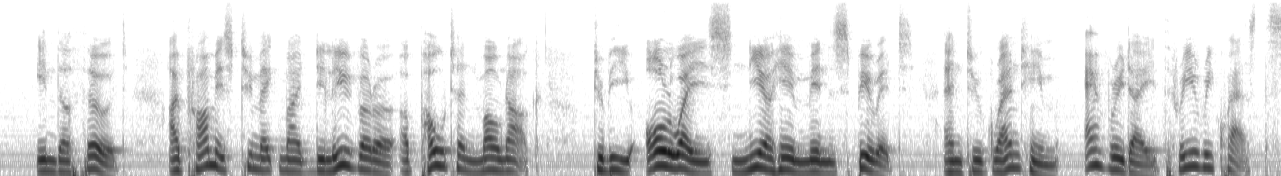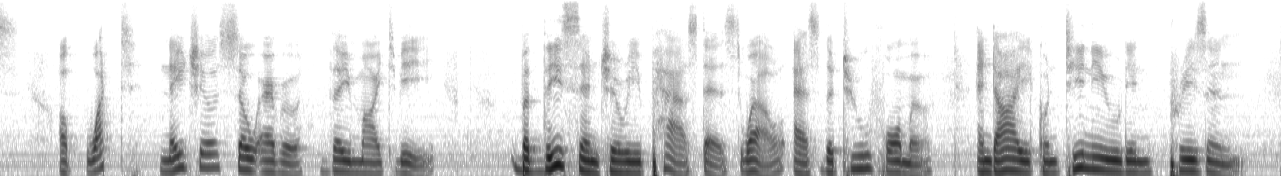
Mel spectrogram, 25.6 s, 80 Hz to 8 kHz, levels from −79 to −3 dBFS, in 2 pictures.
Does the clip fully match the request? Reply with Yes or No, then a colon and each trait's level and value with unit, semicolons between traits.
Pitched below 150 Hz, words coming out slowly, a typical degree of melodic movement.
Yes: low, 135 Hz; slow, 115 wpm; average, 3.8 semitones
